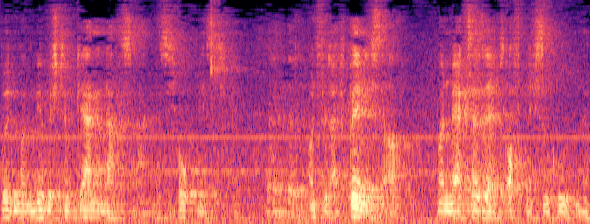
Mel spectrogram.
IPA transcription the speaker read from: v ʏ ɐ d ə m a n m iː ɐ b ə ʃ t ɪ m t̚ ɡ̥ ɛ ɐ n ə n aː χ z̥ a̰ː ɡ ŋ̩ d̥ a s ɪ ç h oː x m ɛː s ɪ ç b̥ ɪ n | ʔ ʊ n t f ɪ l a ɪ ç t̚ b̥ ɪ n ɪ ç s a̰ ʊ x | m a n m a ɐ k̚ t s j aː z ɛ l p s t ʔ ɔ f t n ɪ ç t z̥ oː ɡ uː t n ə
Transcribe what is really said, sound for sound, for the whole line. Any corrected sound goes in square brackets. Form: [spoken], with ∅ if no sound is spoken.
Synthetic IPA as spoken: v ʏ ɐ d ə m a n m iː ɐ b ə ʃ t ɪ m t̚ ɡ̥ ɛ ɐ n ə n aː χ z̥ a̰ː ɡ ŋ̩ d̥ a s ɪ ç h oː x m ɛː s ɪ ç b̥ ɪ n | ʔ ʊ n t f ɪ l a ɪ ç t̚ b̥ ɪ n ɪ ç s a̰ ʊ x | m a n m [ɛ] ɐ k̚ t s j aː z ɛ l p s t ʔ ɔ f t n ɪ ç t z̥ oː ɡ uː t n ə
